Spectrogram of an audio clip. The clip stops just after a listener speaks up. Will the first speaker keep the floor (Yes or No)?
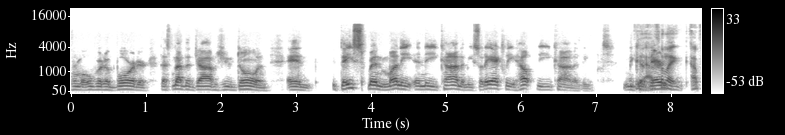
No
